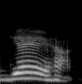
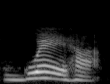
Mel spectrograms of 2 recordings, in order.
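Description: First: No 'w' sound follows the g. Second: A 'w' sound follows the g. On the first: The speaker calls it right. "É guerra. Então, a letra U não vai ser pronunciada" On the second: The speaker calls it wrong. "não é guerra"

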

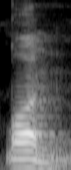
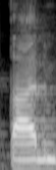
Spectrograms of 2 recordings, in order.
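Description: First: The vowel sounds like a rounded 'o'. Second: The vowel sounds like an open 'a'. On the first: The speaker calls it right. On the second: The speaker calls it wrong. "এখানে কান বলবেন না"

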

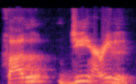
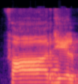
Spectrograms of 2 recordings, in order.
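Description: First: The f joins straight onto r without a long vowel. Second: A long vowel is held after the f sound. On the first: The speaker calls it right. "अलीफ गिर जाएगा" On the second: The speaker calls it wrong. "अक्सर लोग समझते हैं कि अलीफ भी पढ़ा जाएगा ... ये गलत है"

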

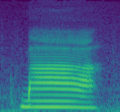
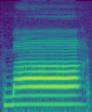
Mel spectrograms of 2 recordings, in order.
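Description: First: The syllable is said on a low pitch. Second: The syllable is said on a high pitch. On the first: "이거는 낮아지죠" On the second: "이거는 높고"

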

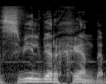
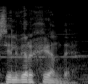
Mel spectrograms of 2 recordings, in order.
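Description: First: The word starts with an 'sv' sound. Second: The word starts with a plain 's' sound. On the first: The speaker calls it wrong. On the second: The speaker calls it right.

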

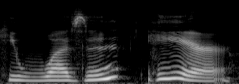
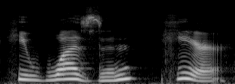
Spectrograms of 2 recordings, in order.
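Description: The two takes are said the same way.

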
